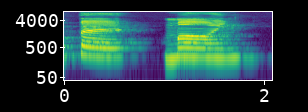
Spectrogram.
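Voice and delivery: "pé" and "mãe" each in one unbroken beat; said in one syllable. Shown as a demonstration. Teacher shows pupils one-syllable words, single drawn beat each. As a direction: say "pé", pause, then "mãe", each as a single sound. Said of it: "A gente fala de uma só vez".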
